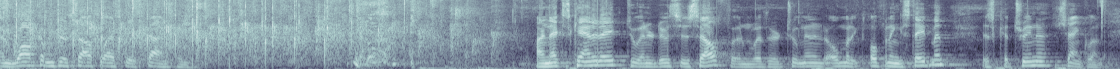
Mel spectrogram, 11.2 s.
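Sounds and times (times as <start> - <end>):
audience applause welcoming a congressional candidate at a Southwest Wisconsin candidate forum: 0.0 - 5.3
speech: 0.1 - 2.1, 5.4 - 11.1.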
